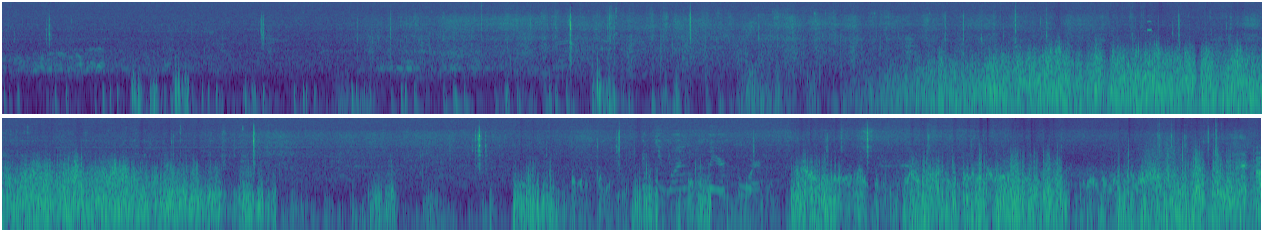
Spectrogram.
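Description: A horse galloping on grass, its hoofbeats drumming in a steady rhythm. From about nine to fifteen seconds there is a long, loud rush of noise as it comes near and jumps a fence, and more loud, uneven stretches follow near the end.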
